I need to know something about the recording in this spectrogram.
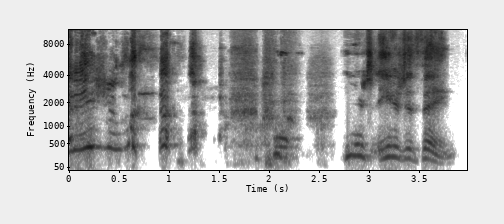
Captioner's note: Les laughs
